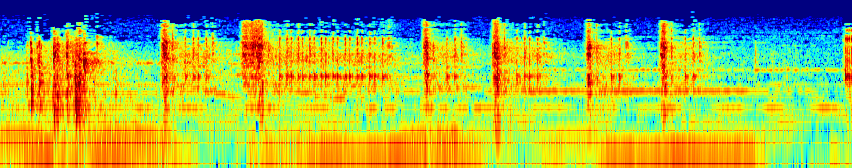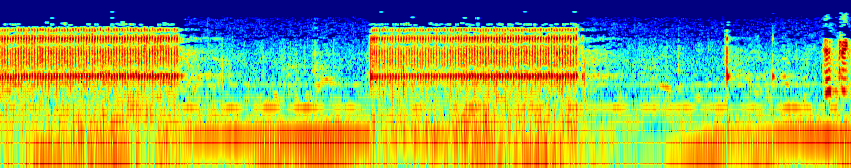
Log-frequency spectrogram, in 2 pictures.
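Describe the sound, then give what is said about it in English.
A telephone is dialed to call an office, with a rapid series of sharp mechanical clicks, then rings twice with long, loud, buzzing trills separated by a short pause. Nobody speaks. “You mind if I use this phone?”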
